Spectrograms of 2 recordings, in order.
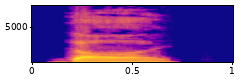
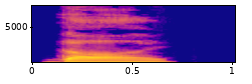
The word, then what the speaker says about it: dye: 好了，那同学们，我们今天带来生词，第一个生词 b y e bye bye bye 再见，d y e die die die 给点点点染色，所以同学们要记得 y e。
